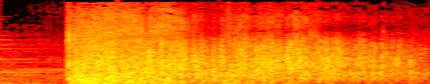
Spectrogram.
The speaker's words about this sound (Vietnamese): tiếng nổ vang kịch liệt nơi phương xa mơ hồ truyền tới.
